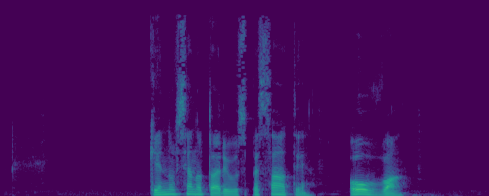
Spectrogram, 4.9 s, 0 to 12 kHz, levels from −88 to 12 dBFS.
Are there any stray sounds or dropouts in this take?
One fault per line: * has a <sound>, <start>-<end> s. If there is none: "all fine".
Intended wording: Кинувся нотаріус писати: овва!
all fine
